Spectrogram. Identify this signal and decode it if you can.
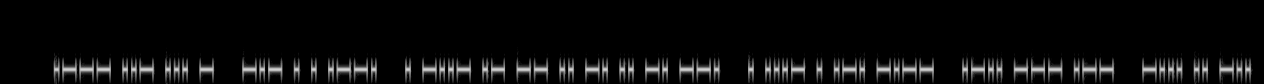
Morse code, heard as a keyed tone, about 28 wpm, 700 Hz. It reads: JUST KEEP EXAMINING EVERY LOW BID
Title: Pangram Challenge v2 - 28wpm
